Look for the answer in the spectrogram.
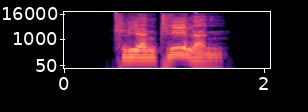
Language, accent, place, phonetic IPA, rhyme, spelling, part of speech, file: German, Germany, Berlin, [kliɛnˈteːlən], -eːlən, Klientelen, noun, De-Klientelen.ogg
- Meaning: plural of Klientel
